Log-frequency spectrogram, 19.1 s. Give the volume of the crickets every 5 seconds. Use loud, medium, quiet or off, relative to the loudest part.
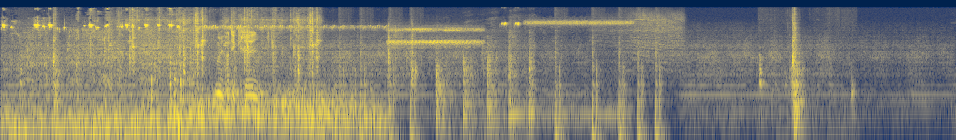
loud, medium, quiet, off.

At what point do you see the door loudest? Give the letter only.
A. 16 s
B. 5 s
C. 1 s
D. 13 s
A.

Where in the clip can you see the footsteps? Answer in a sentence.
You can hear the footsteps from 2.1 to 13.3 s.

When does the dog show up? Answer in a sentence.
The dog can't be heard in this clip.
